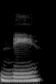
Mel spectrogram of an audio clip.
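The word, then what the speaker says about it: Nghi: I don't want It's to mispronounce knee. someone's name. It's just knee.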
